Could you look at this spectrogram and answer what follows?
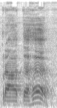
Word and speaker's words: प्रातः: विसर्ग लग जाने पर प्रातः अब विसर्ग सहित रूप को आप प्रात नहीं बोलोगे प्रातः यानी विसर्ग का उच्चारण पथक रूप से होता है यह हिंदी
